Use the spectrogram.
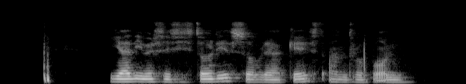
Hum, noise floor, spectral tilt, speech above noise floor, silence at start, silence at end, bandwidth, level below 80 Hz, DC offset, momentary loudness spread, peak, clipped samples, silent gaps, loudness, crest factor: none; -79 dBFS; -6.5 dB/octave; 56 dB; 0.45 s; 0.55 s; 7.8 kHz; -68 dBFS; under 0.1%; 11 LU; -6 dBFS; under 0.1%; none; -24 LUFS; 18 dB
